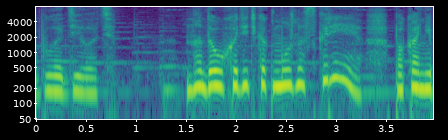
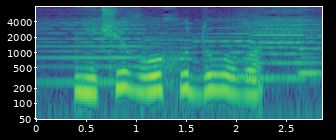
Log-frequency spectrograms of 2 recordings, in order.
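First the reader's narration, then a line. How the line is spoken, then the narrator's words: Whispered reply. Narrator (Russian): прошептал в ответ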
